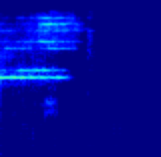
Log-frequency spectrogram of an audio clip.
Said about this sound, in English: I'm sorry, I didn't turn my phone off.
